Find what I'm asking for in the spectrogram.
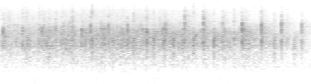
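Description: An audience at a State of the City address in Greensboro gives a loud, sustained round of applause, dense clapping continuing for several seconds with no speech over it.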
